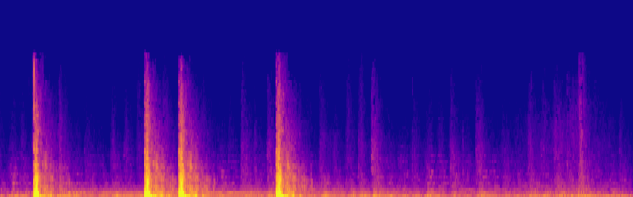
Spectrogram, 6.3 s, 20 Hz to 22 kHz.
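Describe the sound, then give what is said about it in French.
Four sharp gunshots crack out at irregular intervals around 3 in the morning, two close together, each fading into a rumbling echo over a low steady background with no one speaking. “Vers 3 heures du matin, des coups de feu retentissent sans aucune densité.”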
